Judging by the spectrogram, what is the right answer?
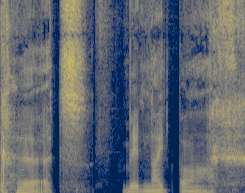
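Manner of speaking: lulling, soothing, calm voice. Speaking to someone who calls the voice very soothing, in a soothing voice. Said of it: "I might need to take a break if you keep doing that".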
